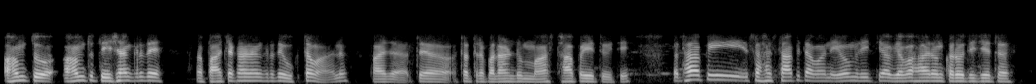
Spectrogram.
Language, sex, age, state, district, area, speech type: Sanskrit, male, 18-30, Karnataka, Dakshina Kannada, rural, conversation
